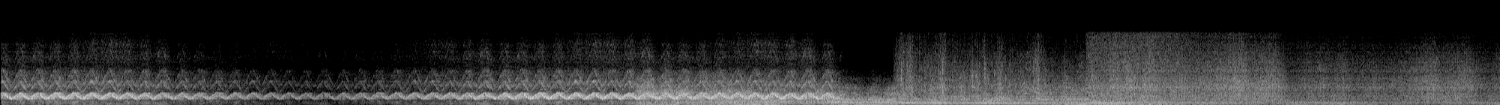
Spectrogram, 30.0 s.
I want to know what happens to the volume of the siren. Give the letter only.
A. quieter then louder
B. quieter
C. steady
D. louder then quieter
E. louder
A.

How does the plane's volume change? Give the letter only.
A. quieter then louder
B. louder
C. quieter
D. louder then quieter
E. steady
C.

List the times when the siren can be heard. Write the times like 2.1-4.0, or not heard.
0.0-16.9.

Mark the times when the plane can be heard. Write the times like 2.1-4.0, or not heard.
12.7-29.9.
